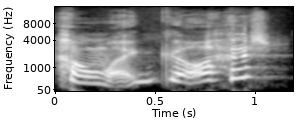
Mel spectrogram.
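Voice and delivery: slow, amused exasperation; laughing oh my gosh. Real, not acted. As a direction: laugh it out, slowly. After laughing at a friend's teasing.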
